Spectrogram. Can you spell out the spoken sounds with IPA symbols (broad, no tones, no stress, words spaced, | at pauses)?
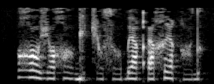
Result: ʁɔʒɔ χɔ̤ɡi t͡ʃɔ̤sɔ̤ɓɛqʼe χiqɔ̤d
